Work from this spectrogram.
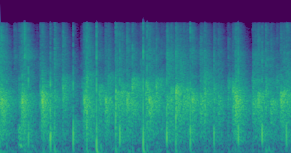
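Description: A small audience claps at the end of an Industry Talk interview, quick, fairly quiet clapping from a handful of people, rhythmic and close, with no talk over it.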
